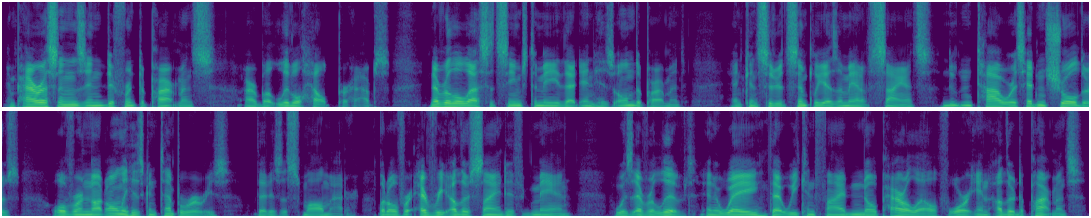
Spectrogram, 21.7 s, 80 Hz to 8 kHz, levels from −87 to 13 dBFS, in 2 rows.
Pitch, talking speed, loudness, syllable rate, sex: 110 Hz, 175 wpm, -22 LUFS, 5.6 syllables/s, male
